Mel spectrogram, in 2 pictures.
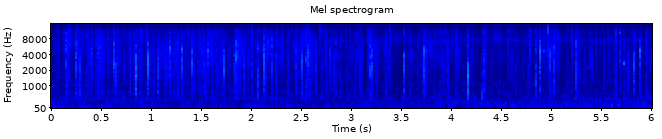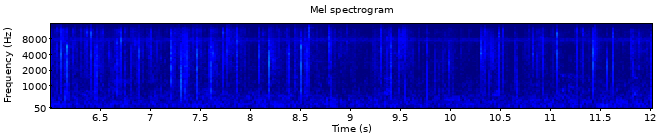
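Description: Dry vegetation burning in a peat-land fire, crackling with a dense, irregular run of sharp pops and snaps.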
